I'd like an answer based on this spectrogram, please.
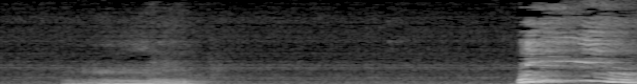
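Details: Basset hound suffering separation anxiety while alone at home, captured by an indoor camera. A low, wavering whine gives way after a pause to the abrupt onset of a loud, harmonic-rich howl.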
